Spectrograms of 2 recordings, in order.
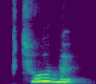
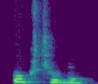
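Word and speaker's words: اكتب: Ktoub, ici, j'ai pas ma harakat. Quelle harakat vais-je mettre? Je vais regarder ma troisième lettre. Un, 2, 3, c'est une damma, ok. Je vais dire uktoub, uktoub.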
